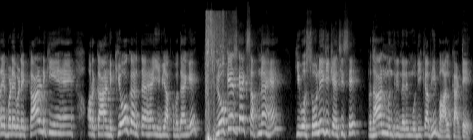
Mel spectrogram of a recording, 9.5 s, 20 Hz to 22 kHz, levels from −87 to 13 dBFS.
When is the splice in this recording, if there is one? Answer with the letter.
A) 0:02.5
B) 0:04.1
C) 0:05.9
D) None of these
D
